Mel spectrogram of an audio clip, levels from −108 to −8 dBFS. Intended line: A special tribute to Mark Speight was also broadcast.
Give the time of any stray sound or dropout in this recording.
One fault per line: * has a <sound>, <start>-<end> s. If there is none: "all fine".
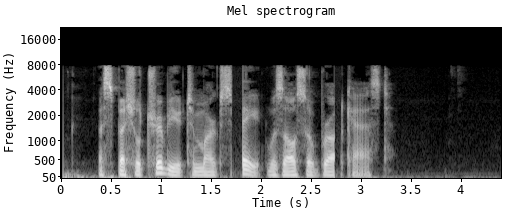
* has a dropout, 1.7-1.8 s
* has a dropout, 2.7-2.8 s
